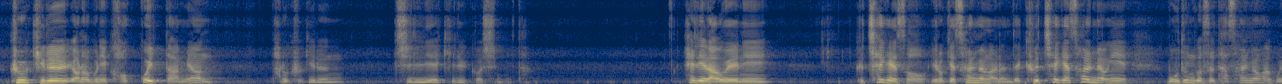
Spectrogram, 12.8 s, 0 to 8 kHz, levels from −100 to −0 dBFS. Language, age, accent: Korean, 30-49, native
